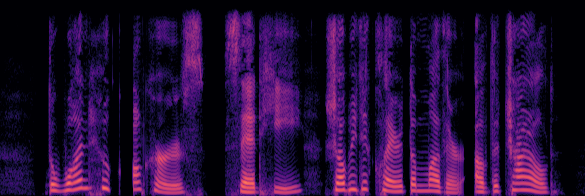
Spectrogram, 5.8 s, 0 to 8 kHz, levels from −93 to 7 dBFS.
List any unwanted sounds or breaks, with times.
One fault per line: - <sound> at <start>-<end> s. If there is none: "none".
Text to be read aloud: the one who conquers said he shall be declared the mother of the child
- dropout at 1.2-1.3 s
